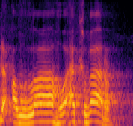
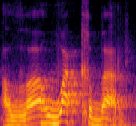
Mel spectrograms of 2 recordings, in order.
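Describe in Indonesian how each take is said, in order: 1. Dibaca tanpa tambahan atau pemanjangan bunyi. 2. Ada bunyi w tambahan di antara kata-katanya.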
